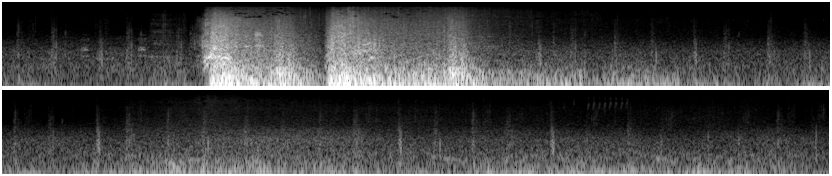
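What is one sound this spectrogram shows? Footsteps crunch steadily over dirt and grass.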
